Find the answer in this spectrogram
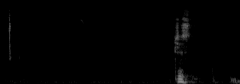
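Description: A single sharp click at the very start, followed by quiet room tone.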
